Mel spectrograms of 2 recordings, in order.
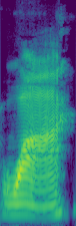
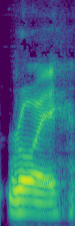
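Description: First: The name is said with an 'ah' sound. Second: The name is said with an 'oy' sound.

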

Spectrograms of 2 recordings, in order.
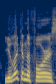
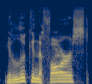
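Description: First: It has a milder, toned-down southern accent. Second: It has a heavy, exaggerated southern accent. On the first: The speaker calls it right. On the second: The speaker calls it wrong.

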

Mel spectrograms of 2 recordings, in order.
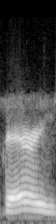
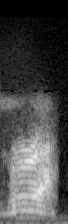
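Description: First: The word ends with an 'ee' sound. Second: The word ends with an 'uh' sound. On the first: "instead of saying very" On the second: "he says vera"

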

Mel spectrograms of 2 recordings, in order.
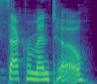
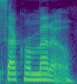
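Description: First: Every syllable is pronounced crisply and precisely. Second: The syllables are run together, Northern California style.

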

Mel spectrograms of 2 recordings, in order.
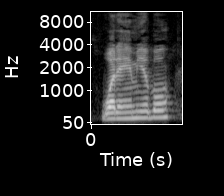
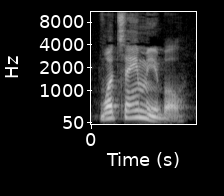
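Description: First: No s sound follows what. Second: An s sound follows what. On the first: The speaker calls it wrong. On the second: The speaker calls it right.

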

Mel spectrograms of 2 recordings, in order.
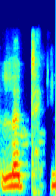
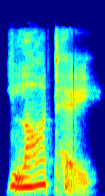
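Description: First: The stress is on the last syllable. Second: The stress is on the first syllable. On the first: The speaker calls it wrong. "所以并不是latte，重音不在t" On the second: The speaker calls it right. "前面latte"

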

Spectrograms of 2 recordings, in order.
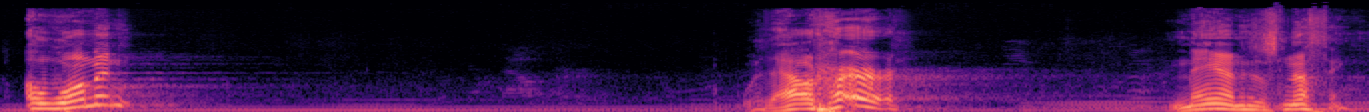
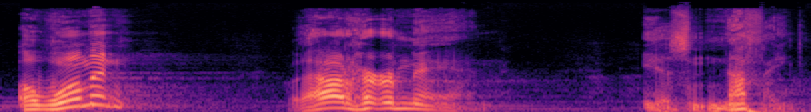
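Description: First: The phrase breaks after woman and after her. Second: The phrase breaks after woman and after man. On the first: A man is worthless without a woman. "But a woman would say" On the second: A woman is worthless without a man. "A man would say"

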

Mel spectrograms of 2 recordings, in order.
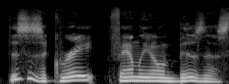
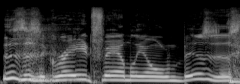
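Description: First: It is read in an ordinary, natural voice. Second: It is read in a put-on rural character voice. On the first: The speaker calls it wrong. "You're using the wrong voice" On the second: The speaker calls it right. "let me get on my dip can"

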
